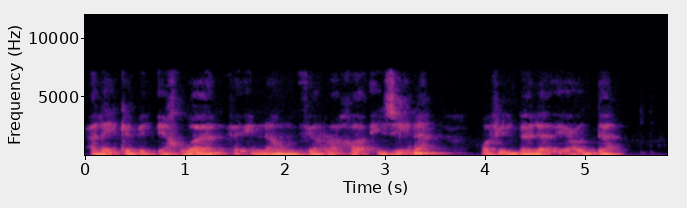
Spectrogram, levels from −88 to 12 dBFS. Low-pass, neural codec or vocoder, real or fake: 7.2 kHz; none; real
